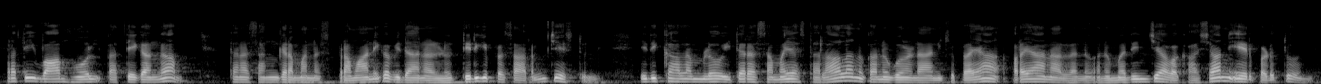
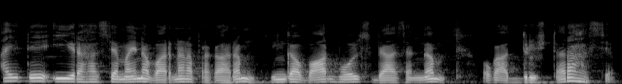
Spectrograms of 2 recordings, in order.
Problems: background sounds at intervals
